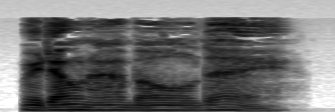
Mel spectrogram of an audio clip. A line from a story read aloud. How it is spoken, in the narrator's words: Laramie said gently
